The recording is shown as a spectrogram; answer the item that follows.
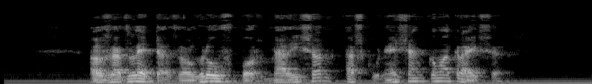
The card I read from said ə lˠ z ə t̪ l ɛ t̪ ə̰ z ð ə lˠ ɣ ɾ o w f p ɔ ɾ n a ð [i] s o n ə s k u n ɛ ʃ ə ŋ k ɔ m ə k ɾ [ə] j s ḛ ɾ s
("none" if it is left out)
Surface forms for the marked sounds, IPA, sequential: i, a

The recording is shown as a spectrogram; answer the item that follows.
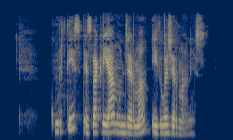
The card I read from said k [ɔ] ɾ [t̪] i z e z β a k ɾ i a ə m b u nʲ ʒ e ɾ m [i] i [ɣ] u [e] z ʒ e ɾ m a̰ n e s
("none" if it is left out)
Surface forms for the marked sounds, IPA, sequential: u, t̪, a, ð, e

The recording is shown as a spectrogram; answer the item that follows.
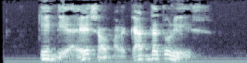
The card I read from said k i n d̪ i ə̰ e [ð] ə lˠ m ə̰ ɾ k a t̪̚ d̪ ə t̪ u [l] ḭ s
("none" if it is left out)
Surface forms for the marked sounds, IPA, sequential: z, ɾ

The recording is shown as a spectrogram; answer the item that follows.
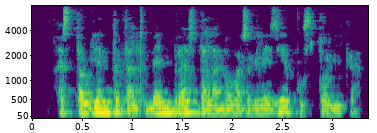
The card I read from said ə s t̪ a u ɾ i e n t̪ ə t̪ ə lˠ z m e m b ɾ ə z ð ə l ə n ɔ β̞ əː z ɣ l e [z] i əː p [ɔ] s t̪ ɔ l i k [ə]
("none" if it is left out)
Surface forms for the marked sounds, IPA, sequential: z, u, ə

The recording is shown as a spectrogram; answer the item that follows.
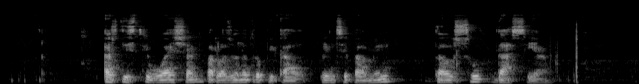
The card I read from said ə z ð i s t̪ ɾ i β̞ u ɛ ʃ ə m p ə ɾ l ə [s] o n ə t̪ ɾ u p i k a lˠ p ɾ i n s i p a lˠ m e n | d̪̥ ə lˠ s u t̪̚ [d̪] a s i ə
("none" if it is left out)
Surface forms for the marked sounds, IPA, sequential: z, d̪

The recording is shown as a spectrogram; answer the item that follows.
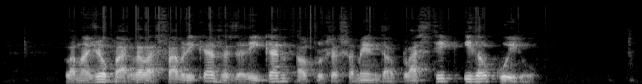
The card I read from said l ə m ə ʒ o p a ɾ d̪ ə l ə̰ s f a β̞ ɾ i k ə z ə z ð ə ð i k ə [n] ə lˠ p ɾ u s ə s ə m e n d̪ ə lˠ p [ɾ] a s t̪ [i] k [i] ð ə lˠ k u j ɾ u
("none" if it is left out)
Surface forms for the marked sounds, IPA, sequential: n, l, i, i

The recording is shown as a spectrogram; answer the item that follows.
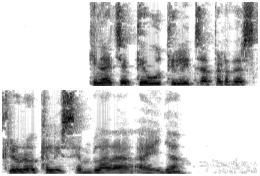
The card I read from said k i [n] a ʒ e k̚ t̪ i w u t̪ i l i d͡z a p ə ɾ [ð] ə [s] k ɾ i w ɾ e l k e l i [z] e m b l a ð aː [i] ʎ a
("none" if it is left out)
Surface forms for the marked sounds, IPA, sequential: n, ð, s, s, e

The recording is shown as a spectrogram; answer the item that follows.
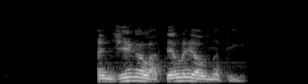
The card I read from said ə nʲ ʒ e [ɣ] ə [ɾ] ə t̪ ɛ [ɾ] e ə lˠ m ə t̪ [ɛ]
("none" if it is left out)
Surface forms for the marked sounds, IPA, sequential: ɣ, l, l, i

